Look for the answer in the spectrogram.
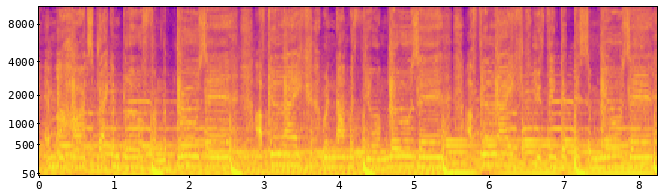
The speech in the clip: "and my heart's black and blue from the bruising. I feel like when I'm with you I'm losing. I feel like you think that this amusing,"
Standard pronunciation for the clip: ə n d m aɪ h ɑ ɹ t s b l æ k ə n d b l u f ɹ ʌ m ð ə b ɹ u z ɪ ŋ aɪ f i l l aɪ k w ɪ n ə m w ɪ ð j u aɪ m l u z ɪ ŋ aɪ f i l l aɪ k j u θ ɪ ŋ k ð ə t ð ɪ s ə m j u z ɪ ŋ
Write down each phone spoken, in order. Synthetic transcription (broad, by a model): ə n m aɪ h ɑ ɹ t s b æ k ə n b l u f ɹ ʌ m ð ə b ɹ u z ɪ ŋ aɪ f i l l aɪ k w ɪ n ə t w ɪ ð j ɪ aɪ m l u z ɪ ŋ aɪ f i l l aɪ k j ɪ θ ɪ ŋ k ð ə t ð ɪ s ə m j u z ɪ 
